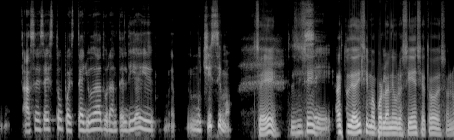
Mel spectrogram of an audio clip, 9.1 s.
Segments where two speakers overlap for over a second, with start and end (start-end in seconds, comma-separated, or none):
none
